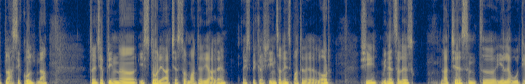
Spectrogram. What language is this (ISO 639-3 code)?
ron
